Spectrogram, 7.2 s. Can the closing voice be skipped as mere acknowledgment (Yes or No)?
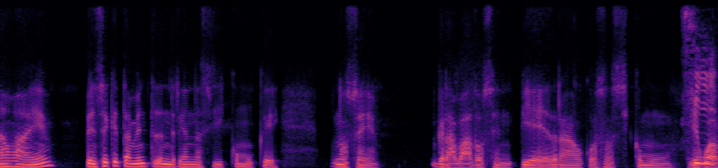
No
